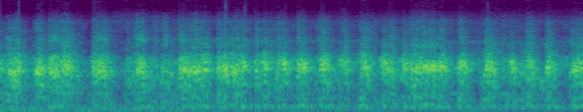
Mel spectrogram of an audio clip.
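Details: Farmed Khaki Campbell ducks quack almost nonstop, a flock of harsh, nasal quacks overlapping in rapid bursts several times a second.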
